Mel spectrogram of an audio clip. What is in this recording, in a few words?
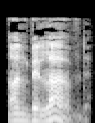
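"unbeloved", British English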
